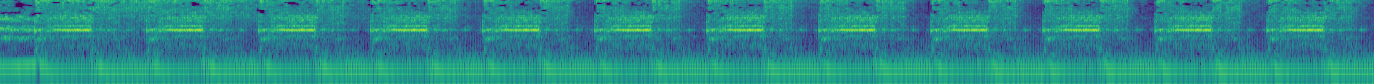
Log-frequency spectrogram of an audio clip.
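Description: Loud electronic dance music with a deep, heavy bass line and a short repeating stab on every beat, about every three-quarters of a second, played through a truck-mounted DJ speaker rig.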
